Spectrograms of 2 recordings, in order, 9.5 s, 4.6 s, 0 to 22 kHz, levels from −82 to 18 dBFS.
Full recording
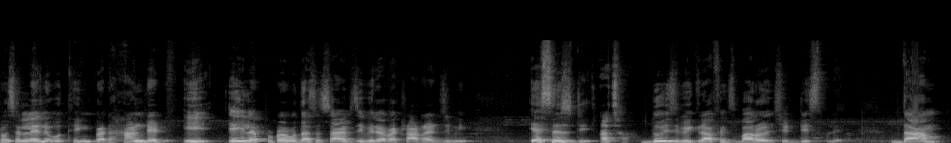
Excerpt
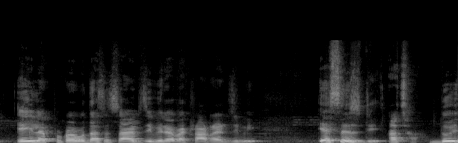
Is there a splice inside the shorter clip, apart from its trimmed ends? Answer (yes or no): no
